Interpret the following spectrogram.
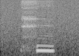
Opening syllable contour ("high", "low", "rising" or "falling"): high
